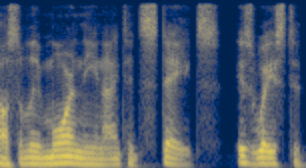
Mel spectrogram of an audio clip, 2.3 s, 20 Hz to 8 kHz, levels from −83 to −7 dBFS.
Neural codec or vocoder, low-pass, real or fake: codec, 16 kHz in and 24 kHz out, 0.4 kbps, LongCat-Audio-Codec, two codebook decoder; 7.2 kHz; fake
